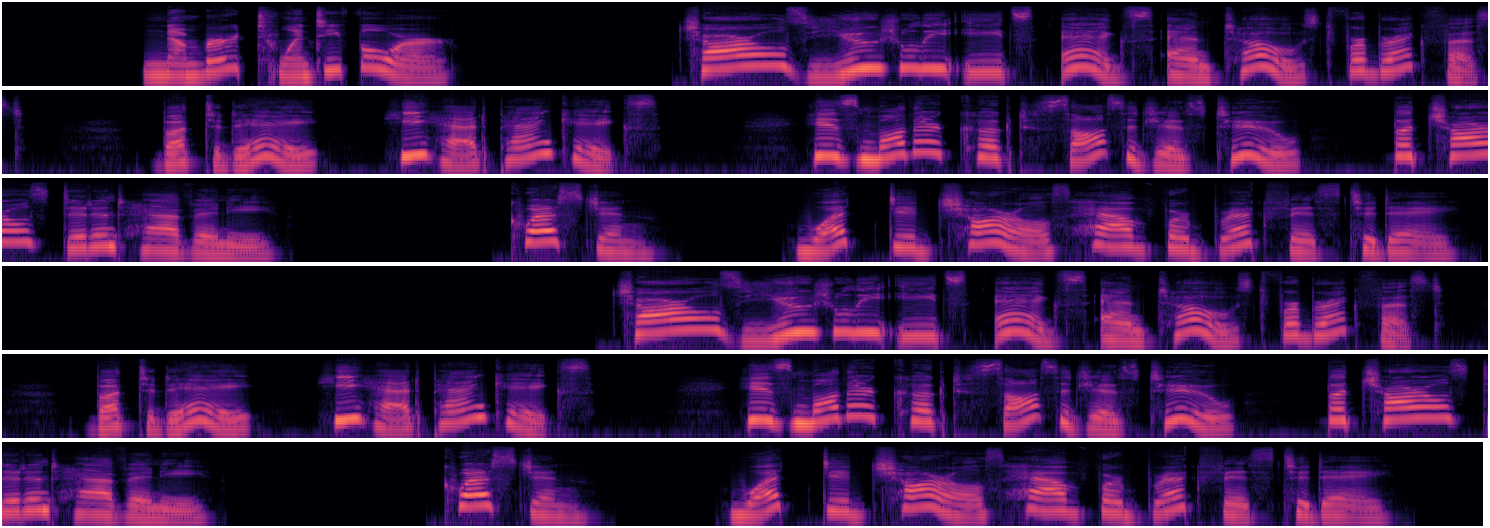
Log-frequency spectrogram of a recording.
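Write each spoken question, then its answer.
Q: What did Charles have for breakfast today?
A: Pancakes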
